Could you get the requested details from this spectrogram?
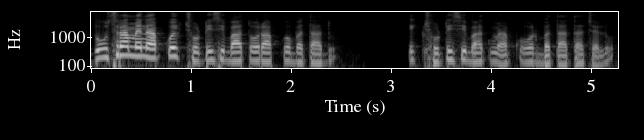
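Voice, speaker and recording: A man's voice: on the high side, lively intonation, gravelly, no echo. Man teaching grammar in a dry room. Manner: repeats words slowly to drill pronunciation, calls students "brother". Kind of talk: exam-prep lecture.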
